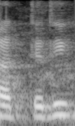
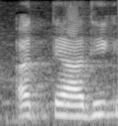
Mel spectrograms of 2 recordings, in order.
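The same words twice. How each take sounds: First: अत्यधिक with a short अ after त्य; correct form said aloud. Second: अत्याधिक with a long आ after त्य; wrong spelling said aloud. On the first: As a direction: keep अत्यधिक short: अत्-य-धिक. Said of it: "अत्यधिक होता है". (अत्यधिक, त्य के बाद छोटा अ) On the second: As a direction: stretch the आ in अत्याधिक: अत्-या-धिक. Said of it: "अत्याधिक नहीं होता". (अत्याधिक, त्य के बाद लंबा आ) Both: Shown as a demonstration.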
